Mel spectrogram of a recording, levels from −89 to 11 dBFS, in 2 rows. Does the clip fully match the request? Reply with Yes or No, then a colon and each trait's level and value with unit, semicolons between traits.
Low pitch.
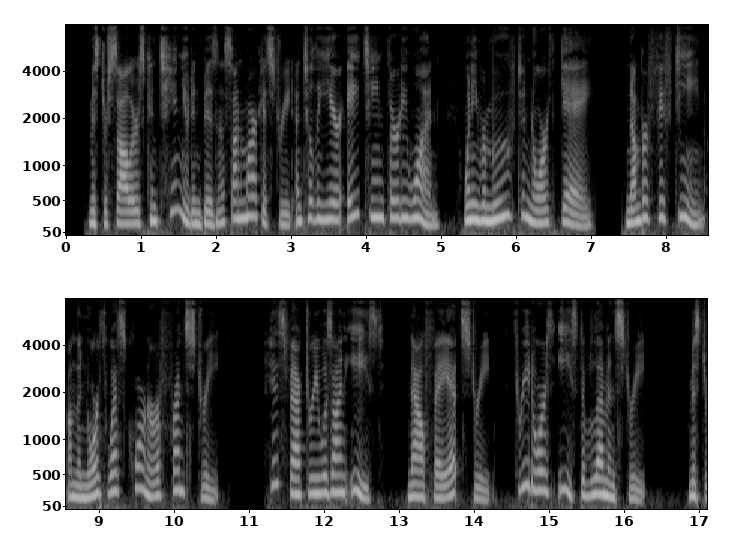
No: high, 215 Hz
